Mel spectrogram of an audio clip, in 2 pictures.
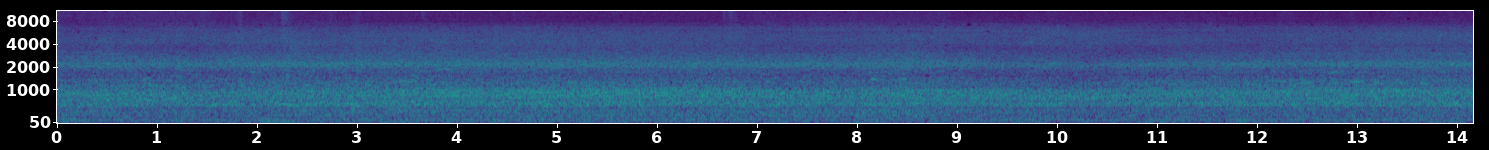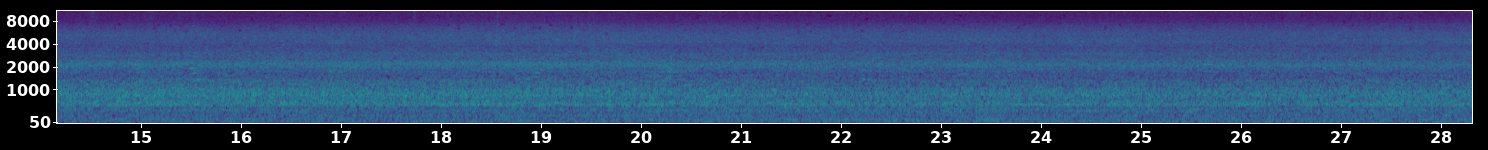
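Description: Metro train (Thomson-East Coast Line set CT251) running at speed through a tunnel, heard from inside the car: a steady, even noise of wheels on rail and the train's running gear, with a faint steady hum mixed in.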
